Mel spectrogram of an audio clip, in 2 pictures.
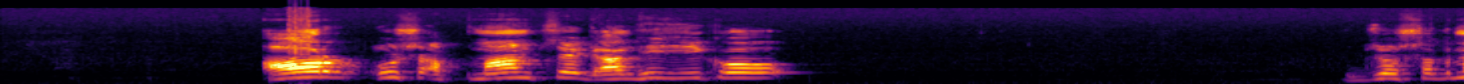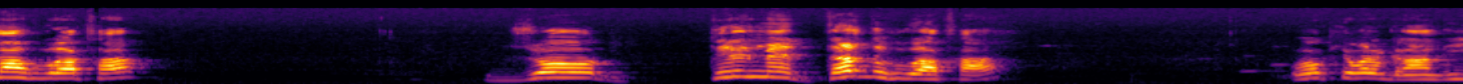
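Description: An older man speaks calmly in bursts with pauses, close to a microphone.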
